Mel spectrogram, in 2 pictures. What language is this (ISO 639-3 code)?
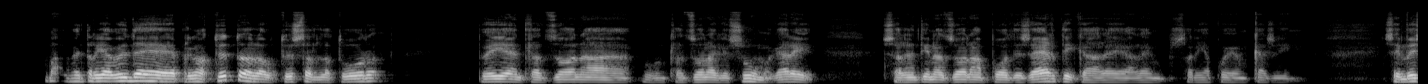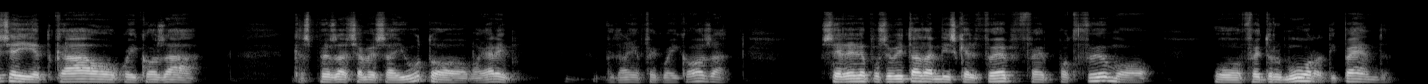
pms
